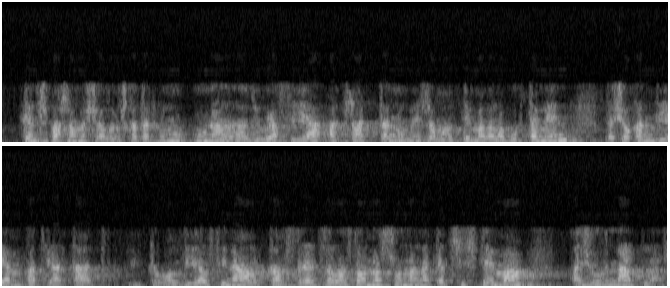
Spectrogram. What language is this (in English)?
Catalan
